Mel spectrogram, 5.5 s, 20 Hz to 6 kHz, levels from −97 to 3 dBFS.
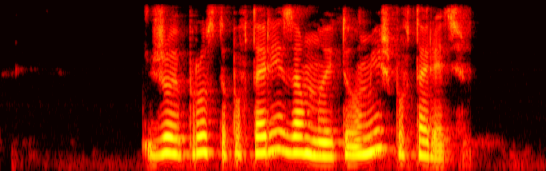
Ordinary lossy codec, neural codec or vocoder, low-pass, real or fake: none; none; 5.4 kHz; real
